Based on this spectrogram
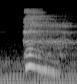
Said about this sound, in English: Deep breath in.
